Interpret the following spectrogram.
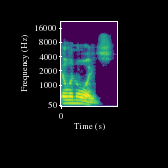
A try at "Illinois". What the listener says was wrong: No S.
